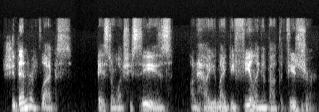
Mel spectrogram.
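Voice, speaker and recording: A man narrating a promotional video in a smooth, explanatory voice-over. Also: fairly low pitch, lively intonation, moderate pace, bright, forceful tone, a little hiss or hum, rough recording.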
